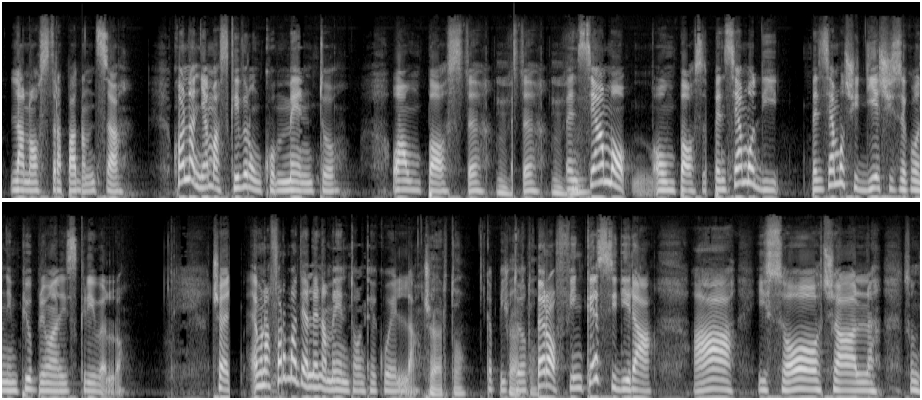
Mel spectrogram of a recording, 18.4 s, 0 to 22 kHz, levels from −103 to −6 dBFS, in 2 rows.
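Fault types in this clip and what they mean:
CD skip: the laser pickup jumped to a different turn of the disc's spiral, so the player muted for an instant and resumed from another point on the disc. In this speech it sounds like a tick or tiny gap followed by an abrupt jump in the audio: at 0.79 s after "la nostra", at 5.1 s after "commento o a un", and at 11.45 s just before "è una forma di". Each mute lasts only milliseconds.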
